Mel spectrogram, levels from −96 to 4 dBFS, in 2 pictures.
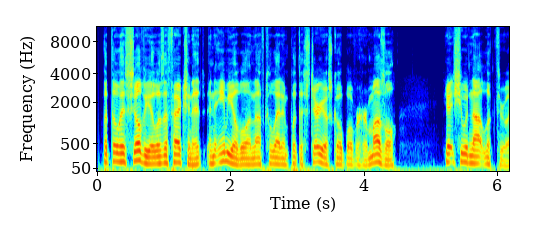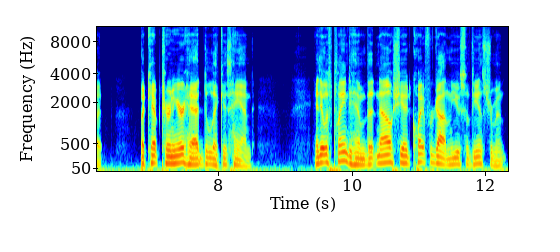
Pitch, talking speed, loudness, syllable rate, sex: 115 Hz, 250 wpm, -20 LUFS, 7.1 syllables/s, male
